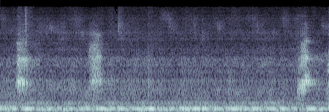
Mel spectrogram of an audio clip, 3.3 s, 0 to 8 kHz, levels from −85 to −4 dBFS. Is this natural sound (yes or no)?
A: no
